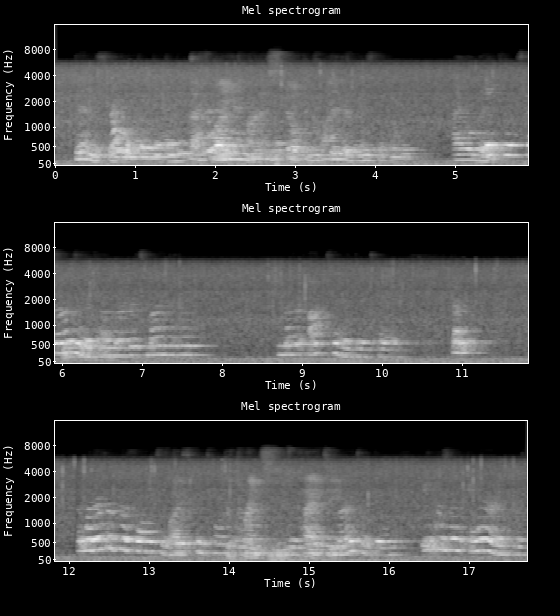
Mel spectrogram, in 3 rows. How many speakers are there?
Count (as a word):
three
